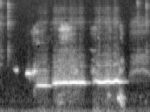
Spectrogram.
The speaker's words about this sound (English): I spent a lot of time spinning those melodies in my head so I wouldn't forget them. I got home and whistled it into a dictaphone. I love how he whistled it.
